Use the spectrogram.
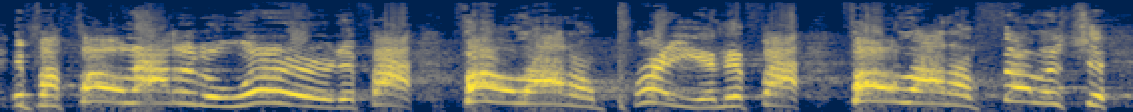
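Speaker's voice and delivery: building, shouted pulpit cadence; full-force preaching. Real, not acted. Preacher testifying that God will find him, full-force preaching. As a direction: drive each clause up into a held cry.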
